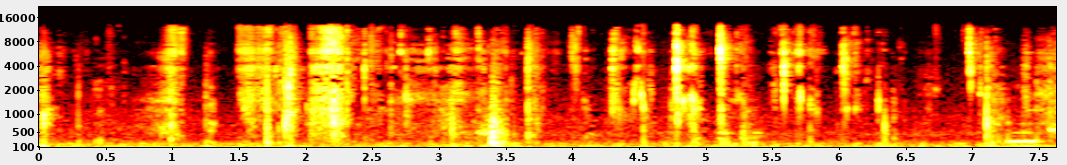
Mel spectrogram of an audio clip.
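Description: A young woman chews food with wet, crunchy sounds close to a microphone.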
